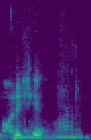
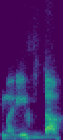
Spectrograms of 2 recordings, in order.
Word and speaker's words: Mauritius: countries so for example Mauritius they a lot of people could not even pronounce their name you know they would call it Marie for example okay Suriname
